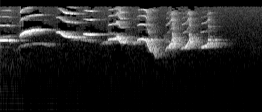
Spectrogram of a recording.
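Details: Oriental magpie-robin master song for prompting caged kacer to sing: clear high whistled notes repeated in quick succession, then a run of harsh descending rasps and chatter ending abruptly.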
